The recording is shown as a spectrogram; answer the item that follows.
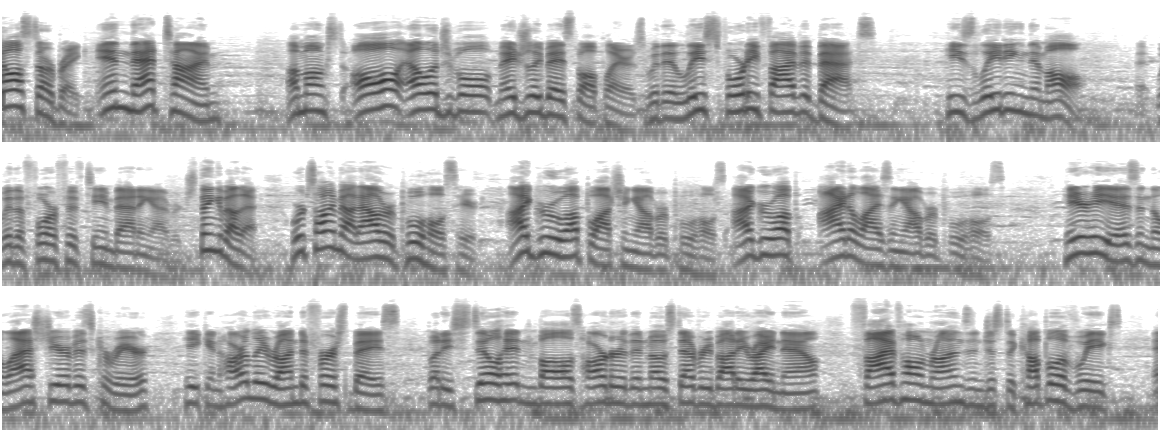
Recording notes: GAME DAY AT YOKOHOMA STADIUM. Goes LIVE from Yokohoma Stadium.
